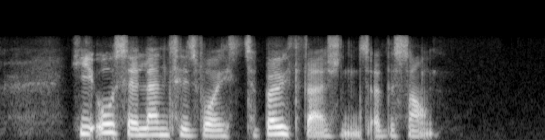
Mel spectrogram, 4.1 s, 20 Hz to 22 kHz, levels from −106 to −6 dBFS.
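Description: Nothing to flag: the speech rides an AMR wideband (HD Voice) link at 12.65 kbit/s, with only the light coding damage that rate leaves.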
